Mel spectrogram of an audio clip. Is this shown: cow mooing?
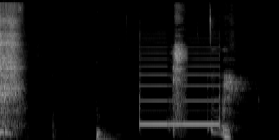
no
